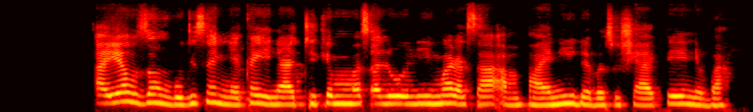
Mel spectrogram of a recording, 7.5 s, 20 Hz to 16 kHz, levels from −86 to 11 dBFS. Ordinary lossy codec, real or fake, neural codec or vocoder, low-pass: none; fake; codec, 44.1 kHz, 2.6 kbps, SNAC; 14.4 kHz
